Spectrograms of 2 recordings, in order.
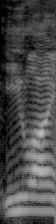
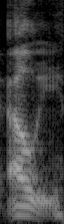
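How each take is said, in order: First: Eli said as EE-lie; long-I pronunciation. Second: Ellie said as EL-ee. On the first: Streamer weighing a viewer's name, Eli said with long I. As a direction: Eli ending like the word lie. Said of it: "Ellie is more of a typical". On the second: Streamer weighing a viewer's name, Ellie with short E. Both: Shown as a demonstration.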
